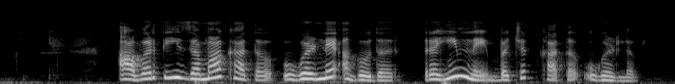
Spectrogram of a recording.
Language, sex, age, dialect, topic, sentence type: Marathi, female, 31-35, Northern Konkan, banking, statement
